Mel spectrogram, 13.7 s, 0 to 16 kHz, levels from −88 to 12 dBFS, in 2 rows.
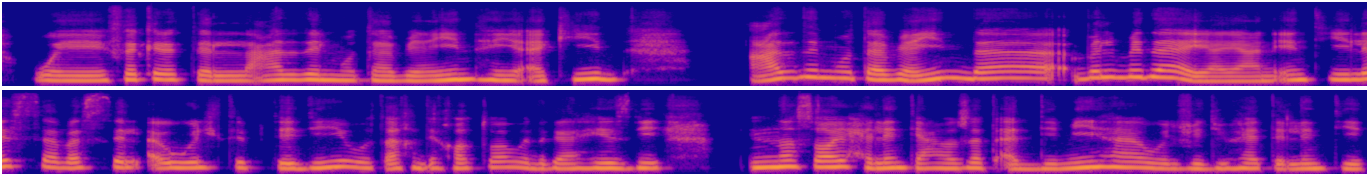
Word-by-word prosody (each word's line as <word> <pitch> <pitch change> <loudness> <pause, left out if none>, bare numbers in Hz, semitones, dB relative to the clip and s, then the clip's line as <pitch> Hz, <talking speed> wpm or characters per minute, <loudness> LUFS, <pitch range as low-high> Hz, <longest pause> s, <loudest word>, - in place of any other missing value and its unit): وفكرة 185 +4 0
ال 175 -1 0
عدد 195 +2 0
المتابعين 185 0 +2
هي 190 -3 +1
أكيد 210 +5 +1 0.6
عدد 260 +4 0
المتابعين 240 -3 +1
ده 250 +1 0
بالبداية، 275 - +2
يعني 160 +3 -3
أنتِ 205 +1 -2
لسه 225 +3 0
بس 200 +2 -4
الأول 205 -1 0
تبتدي 200 +1 -1
وتاخدي 190 -2 -3
خطوة 190 +3 -5
وتجهِّزي 185 0 0 0.5
النصايح 225 0 +4
اللي 190 0 +3
أنتِ 200 -1 +1
عاوزة 185 +1 -1
تقدميها، 190 +6 +1
والفيديوهات 175 -1 -2
اللي 165 +1 -2
أنتِ 180 0 -3
195 Hz, 120 wpm, -22 LUFS, 180-220 Hz, 0.6 s, النصايح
